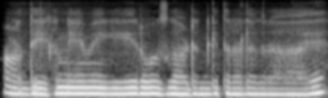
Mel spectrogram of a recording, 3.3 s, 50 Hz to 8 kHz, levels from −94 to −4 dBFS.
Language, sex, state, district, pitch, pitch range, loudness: Hindi, female, Himachal Pradesh, Shimla, 180 Hz, 175-185 Hz, -11 LUFS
